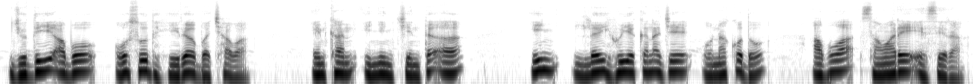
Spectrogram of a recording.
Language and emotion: Santali, fearful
